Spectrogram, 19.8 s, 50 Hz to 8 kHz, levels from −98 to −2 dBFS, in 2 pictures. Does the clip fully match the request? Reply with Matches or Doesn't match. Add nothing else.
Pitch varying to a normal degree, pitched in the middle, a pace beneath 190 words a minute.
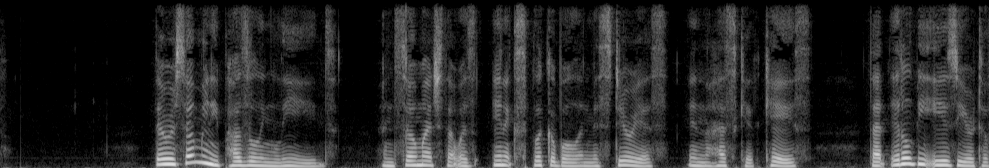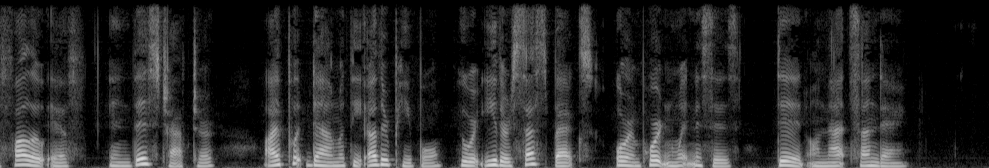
Matches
